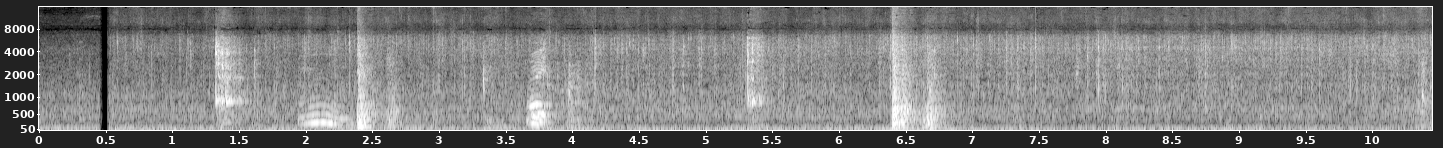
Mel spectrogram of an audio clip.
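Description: Cashews and almonds frying in foaming melted butter in a nonstick pan, sizzling steadily, with a wooden spatula scraping and knocking against the pan every second or two.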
